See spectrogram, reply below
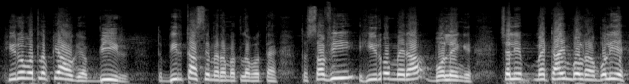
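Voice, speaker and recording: High-voiced man teaching a class. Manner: loud, playful, rallies the class with call-and-response. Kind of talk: energetic classroom lecture.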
